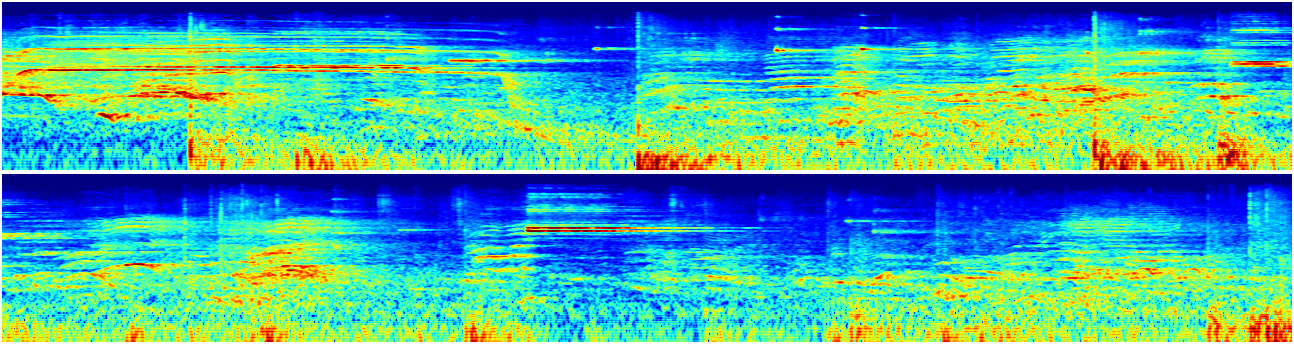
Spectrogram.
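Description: Young women players call out and shout to each other in a large echoing hall.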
